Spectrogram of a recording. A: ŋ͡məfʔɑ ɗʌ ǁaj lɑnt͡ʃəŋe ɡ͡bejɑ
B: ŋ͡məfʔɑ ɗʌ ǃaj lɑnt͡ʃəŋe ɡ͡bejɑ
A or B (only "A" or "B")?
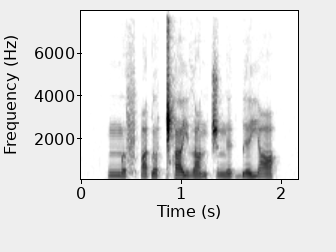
A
